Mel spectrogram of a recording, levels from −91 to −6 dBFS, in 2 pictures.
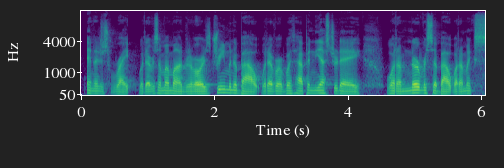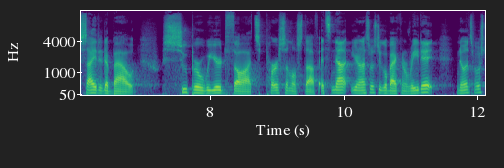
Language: English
